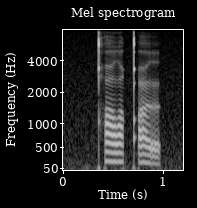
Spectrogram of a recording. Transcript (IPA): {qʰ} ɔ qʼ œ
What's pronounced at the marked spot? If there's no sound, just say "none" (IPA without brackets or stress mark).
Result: qʰ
